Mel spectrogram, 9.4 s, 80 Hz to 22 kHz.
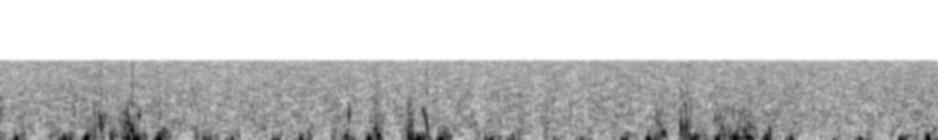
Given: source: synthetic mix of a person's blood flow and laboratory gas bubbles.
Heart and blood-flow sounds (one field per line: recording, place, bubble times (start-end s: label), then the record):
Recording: Doppler ultrasound of blood flow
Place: precordium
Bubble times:
0.00-0.06 s: bubbles
0.96-1.41 s: bubbles
3.46-3.53 s: bubbles
3.71-3.84 s: bubbles
4.05-4.33 s: bubbles
6.54-6.70 s: bubbles
6.76-6.94 s: bubbles
7.12-7.56 s: bubbles
7.62-7.74 s: bubbles
From the record:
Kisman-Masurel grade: 222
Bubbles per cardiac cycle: several, 3 to 8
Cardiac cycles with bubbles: 10 to 50%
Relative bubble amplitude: moderate (0.250 to 0.450)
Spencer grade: 2 (many but less than half of the cardiac periods contain bubble signals, singularly or in groups)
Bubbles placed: anywhere in the cardiac cycle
